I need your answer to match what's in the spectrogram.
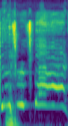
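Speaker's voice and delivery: put-on shouting. Retelling yelling at cosplayers on the show floor: retelling own yelling. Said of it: "I'm yelling at half these people".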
